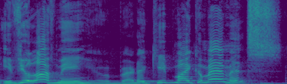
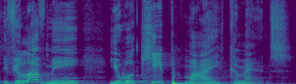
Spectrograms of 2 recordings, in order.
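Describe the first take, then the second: First: Scolding mock warning in an Indian accent; put-on Indian accent for a misquote. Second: Said in the usual way. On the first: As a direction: slip into an Indian accent, pitch swinging up at the end. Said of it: "I went with my Indian accent there".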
